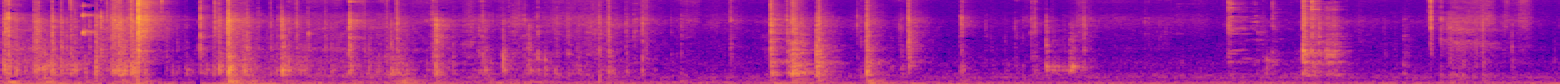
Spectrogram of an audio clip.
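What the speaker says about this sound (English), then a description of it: "Then I'm going to place this carefully on my Big Shot and take my second cutting plate, put it on top, and now we're going to run this through." A Big Shot die-cutting machine runs cardstock between cutting plates, giving a series of sharp irregular clicks and clacks as the crank turns, close and fairly loud, louder at first and then sparser.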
